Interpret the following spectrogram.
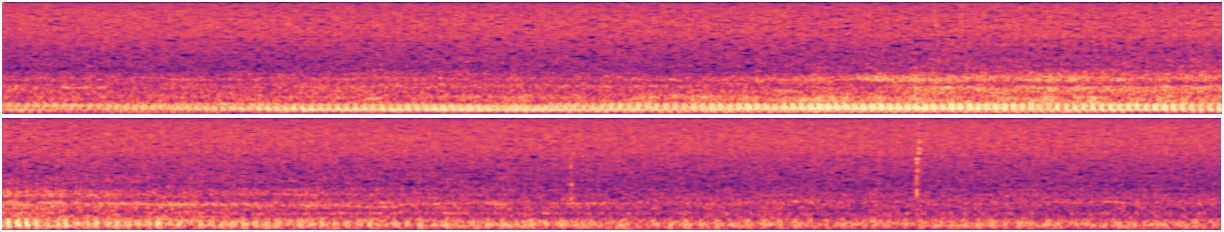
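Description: A motor vehicle's engine passing by: a low drone that grows louder, is loudest about four to six seconds in, then fades away.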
